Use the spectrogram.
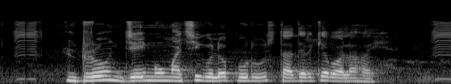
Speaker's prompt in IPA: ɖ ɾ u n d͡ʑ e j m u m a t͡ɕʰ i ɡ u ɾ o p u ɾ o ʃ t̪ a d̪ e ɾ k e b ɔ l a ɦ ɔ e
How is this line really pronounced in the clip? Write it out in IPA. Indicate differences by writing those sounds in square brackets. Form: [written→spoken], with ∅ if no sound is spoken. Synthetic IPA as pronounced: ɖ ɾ [u→o] n d͡ʑ e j m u m a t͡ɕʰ i ɡ u [ɾ→l] o p u ɾ [o→u] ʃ t̪ a d̪ e ɾ k e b ɔ l a ɦ ɔ e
